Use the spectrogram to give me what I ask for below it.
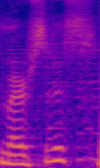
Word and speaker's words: Mercedes: Yeah, spelled like Mercedes, but it's Mercedes. – Mercedes. It's spelled like Mercedes. – Yeah, it's the original pronunciation.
